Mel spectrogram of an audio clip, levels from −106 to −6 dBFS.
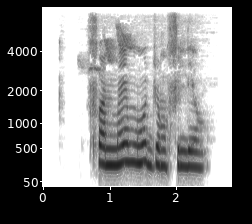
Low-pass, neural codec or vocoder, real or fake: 7.2 kHz; none; real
